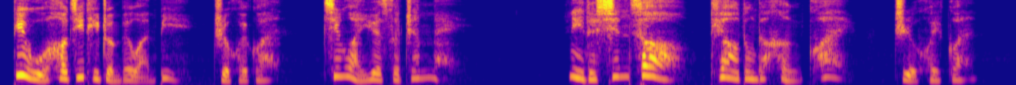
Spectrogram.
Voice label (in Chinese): 女 游戏 御姐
